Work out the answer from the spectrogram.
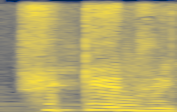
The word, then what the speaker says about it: chicanery: तो चलिए, द 14th word for the evening was, well, इसकी जो मैंने बताया था प्रोनाउंसिएशन थोड़ी सी अटपटी है, पर मुझे बिल्कुल पता है कि आप भी कर लेंगे। शिकेनरी था, शिकेनरी, ठीक है, शिकेनरी, CHICANERY, शिकेनरी, CHICANERY,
